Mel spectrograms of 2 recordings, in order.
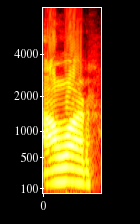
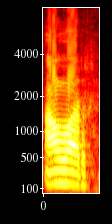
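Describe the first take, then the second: The two takes are said the same way.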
